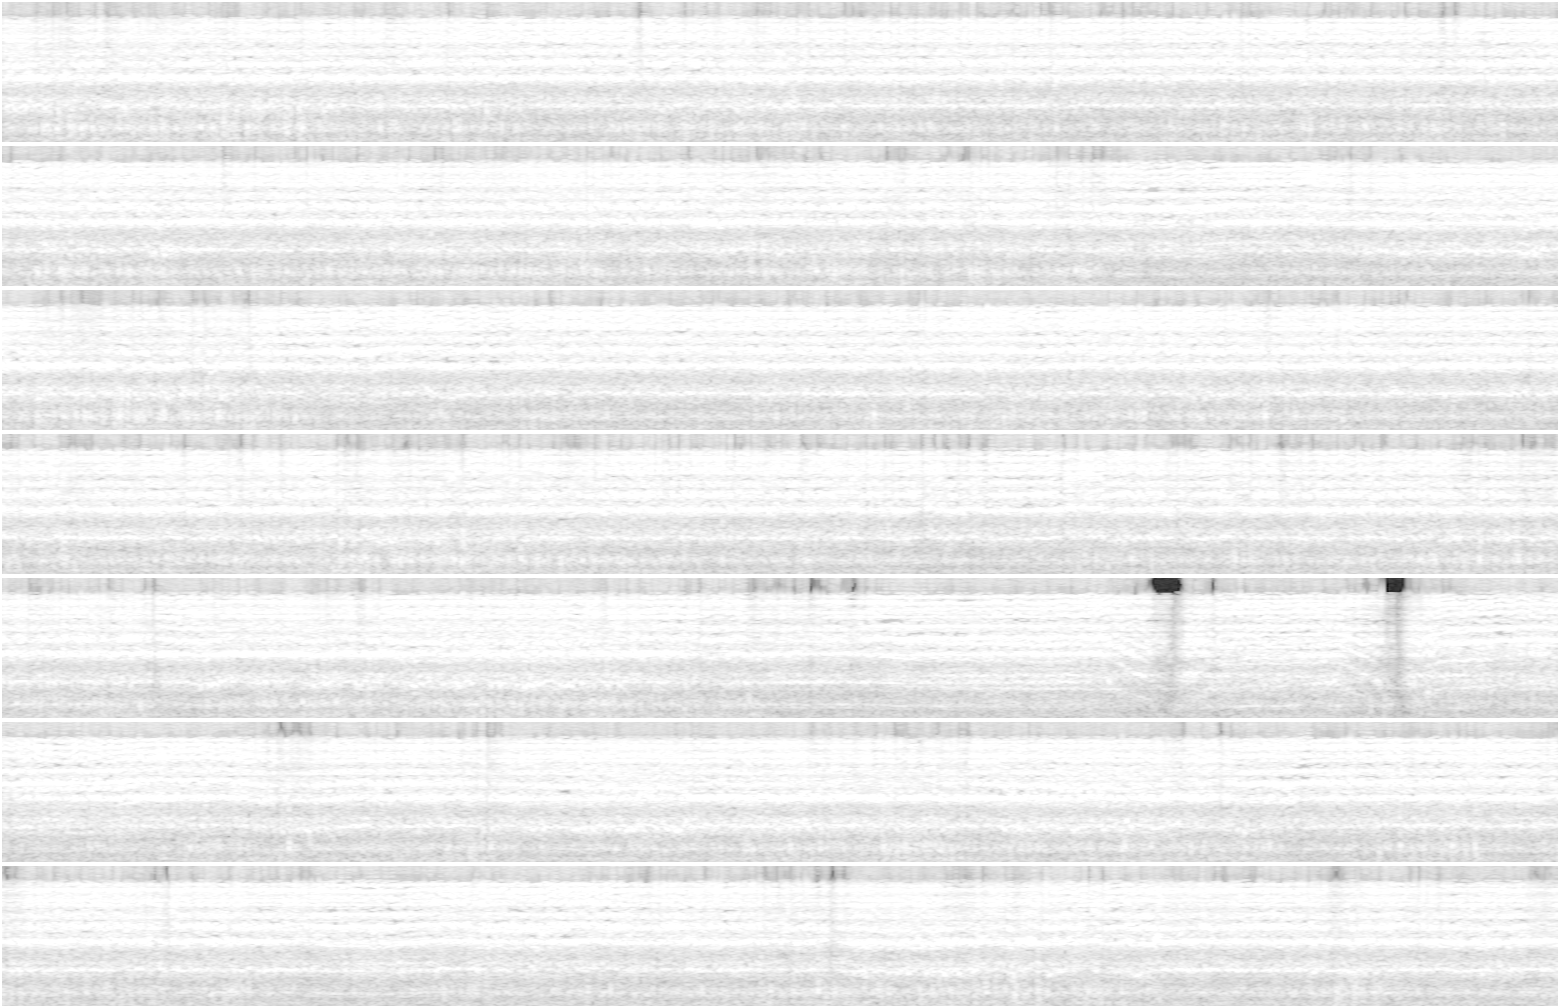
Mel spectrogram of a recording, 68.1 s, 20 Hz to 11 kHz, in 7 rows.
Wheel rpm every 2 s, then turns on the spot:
220, 230, 230, 230, 230, 230, 230, 230, 230, 220, 230, 230, 230, 230, 230, 230, 230, 230, 230, 230, 230, 220, 220, 130, 180, 230, 220, 230, 220, 230, 220, 230, 220, 230.
none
